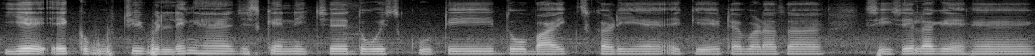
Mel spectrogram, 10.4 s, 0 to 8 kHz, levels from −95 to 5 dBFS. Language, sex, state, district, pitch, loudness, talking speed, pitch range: Hindi, male, Uttar Pradesh, Muzaffarnagar, 125 Hz, -24 LUFS, 120 wpm, 125-130 Hz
